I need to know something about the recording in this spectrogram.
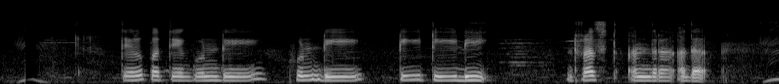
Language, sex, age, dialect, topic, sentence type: Kannada, male, 18-24, Dharwad Kannada, banking, statement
